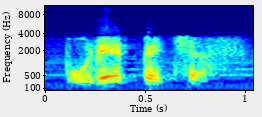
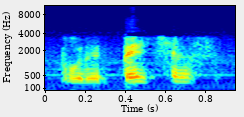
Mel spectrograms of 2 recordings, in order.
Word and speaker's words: purépechas: el vocablo purépechas, y nos comentaba un, una gente que sabe, dice, pueden decir purépechas o purépechas, como se dice Tenochtitlan o Tenochtitlan Entonces hago esta aclaración porque más de alguien va a decir, éjele, es purépechas, no purépechas.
